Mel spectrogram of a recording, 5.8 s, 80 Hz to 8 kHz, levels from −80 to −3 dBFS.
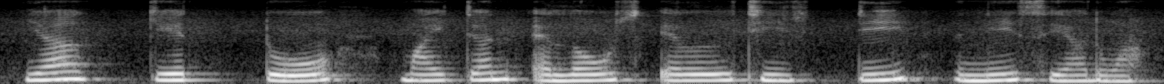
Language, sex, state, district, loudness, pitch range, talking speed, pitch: Garo, female, Meghalaya, West Garo Hills, -15 LUFS, 205-230 Hz, 95 wpm, 220 Hz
